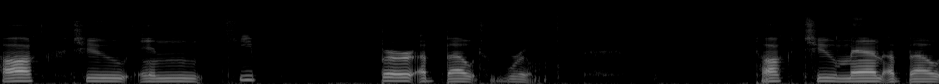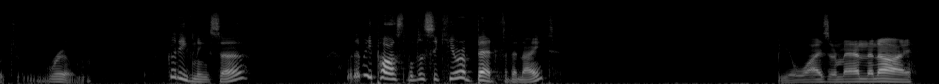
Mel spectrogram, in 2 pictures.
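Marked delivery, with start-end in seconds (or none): 11.0-14.9 put-on brisk, lilting old-fashioned courteous delivery. Voicing a traveling merchant in a game, asking the innkeeper for a room: Owen Somerset character voice. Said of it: "Owen Somerset, a traveling merchant, / was on his way back to his wife and family in London, / was on his way back to his wife and family in London, / Faith, 'tis an evil storm that blights the sky to".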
